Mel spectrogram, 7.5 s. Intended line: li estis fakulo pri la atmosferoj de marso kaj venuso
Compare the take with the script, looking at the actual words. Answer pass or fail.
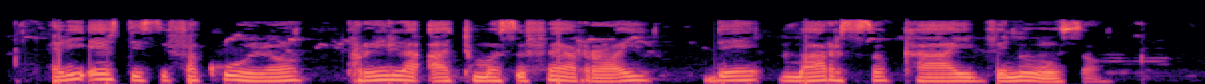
pass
